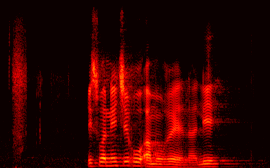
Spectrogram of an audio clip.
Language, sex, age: Northern Sotho, male, 19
